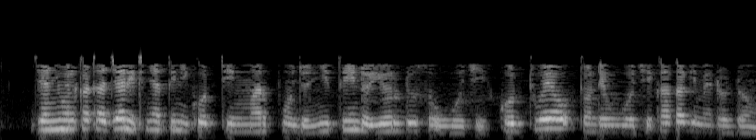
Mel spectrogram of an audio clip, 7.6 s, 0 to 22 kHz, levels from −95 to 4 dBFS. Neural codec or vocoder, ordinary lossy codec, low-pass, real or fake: none; AAC, 16 kbps; 19.8 kHz; real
